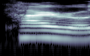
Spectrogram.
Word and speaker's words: Cairo: I know he put Cairo in Illinois, and there might be, but the way they were so empathetic about no, it's not pronounced Cairo, it's pronounced Cairo, makes me think that it's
